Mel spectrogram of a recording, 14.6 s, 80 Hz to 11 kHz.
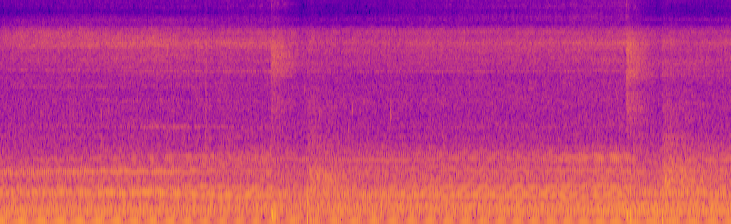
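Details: Yuwell 7F-5 oxygen concentrator running during a test; a 5-litre unit delivering 1–5 L/min at about 87–95.5% oxygen concentration.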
